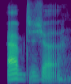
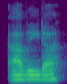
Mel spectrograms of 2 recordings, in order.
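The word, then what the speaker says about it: Avdija: And then team world, we have Giannis, Denny Abda. Is that how you say his name? Avida.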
